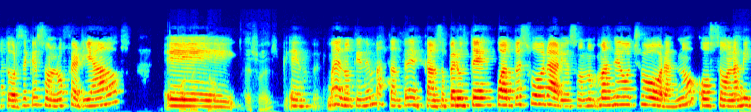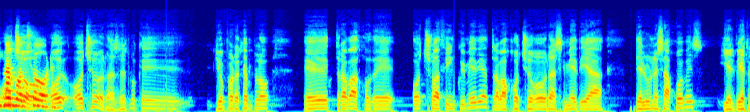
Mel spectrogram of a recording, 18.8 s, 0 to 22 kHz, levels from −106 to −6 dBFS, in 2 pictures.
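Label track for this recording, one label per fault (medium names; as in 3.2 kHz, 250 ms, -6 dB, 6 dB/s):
11.450000	11.460000	dropout
15.050000	15.060000	dropout 6.4 ms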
